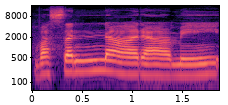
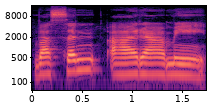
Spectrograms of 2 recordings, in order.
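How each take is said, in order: First: The two words are joined into one. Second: The two words are said separately.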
